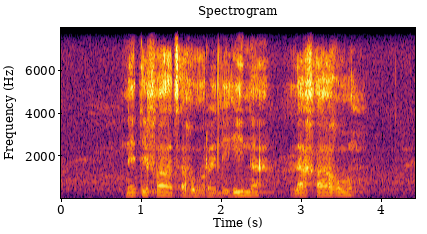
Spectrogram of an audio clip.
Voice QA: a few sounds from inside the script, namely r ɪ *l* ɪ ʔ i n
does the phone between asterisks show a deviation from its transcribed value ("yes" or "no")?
no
